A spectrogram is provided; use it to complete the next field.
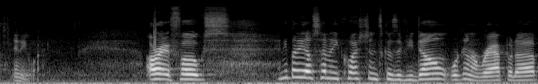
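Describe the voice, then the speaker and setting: A woman speaks with a Texas accent. Her intonation is lively. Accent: Texas twang. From Texas Gulf Coast. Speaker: TV news reporter. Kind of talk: live stream Q&A discussion. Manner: casual, conversational.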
